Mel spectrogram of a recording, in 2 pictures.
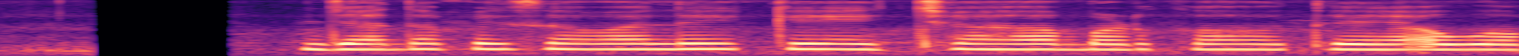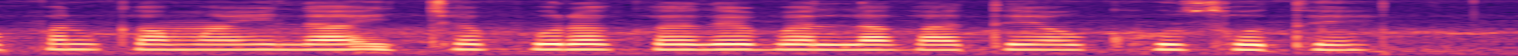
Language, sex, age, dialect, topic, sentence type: Chhattisgarhi, female, 18-24, Western/Budati/Khatahi, banking, statement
